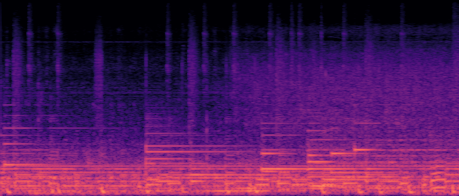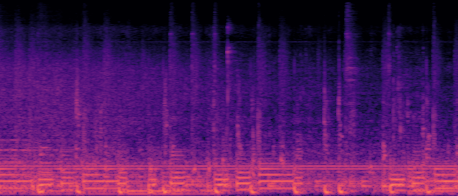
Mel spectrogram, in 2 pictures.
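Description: Water splashes steadily into a bottle, filling it halfway, a continuous gurgling stream whose hollow resonance shifts in pitch as it fills, with no talking over it.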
